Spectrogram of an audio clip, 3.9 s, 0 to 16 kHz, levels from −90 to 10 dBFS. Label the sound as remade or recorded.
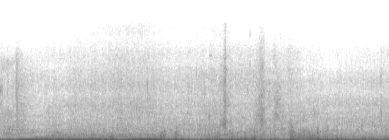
recorded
